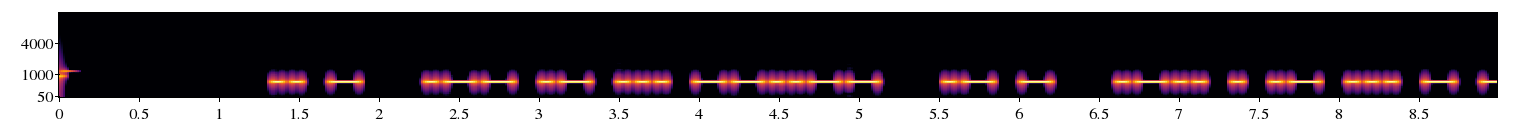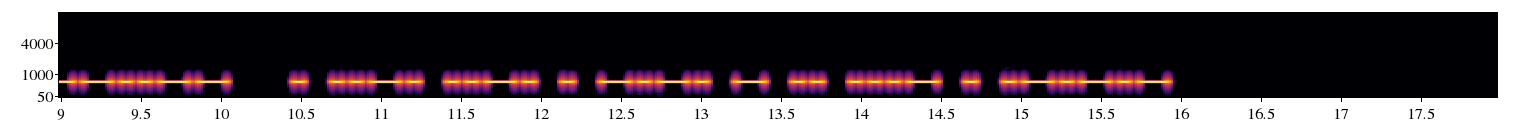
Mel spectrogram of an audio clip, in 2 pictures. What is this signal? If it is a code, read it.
Morse code, heard as a keyed tone, about 20 wpm, 700 Hz. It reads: IT WAS, AT LEAST, EFFECTIVE.
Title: Sentences from Top 1000 Words - Review Part 6 - 20wpm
